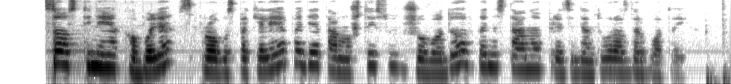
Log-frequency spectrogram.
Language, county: Lithuanian, Utena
